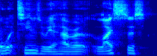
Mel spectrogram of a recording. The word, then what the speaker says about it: Leicester: Leicester, how do you say that? Leicester.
